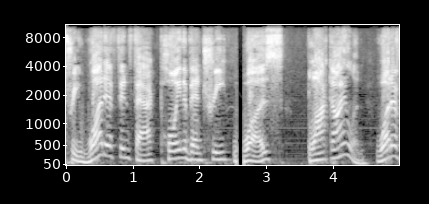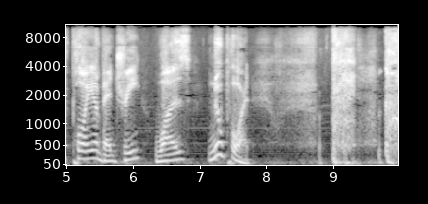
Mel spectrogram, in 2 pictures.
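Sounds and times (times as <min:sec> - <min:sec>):
speech: 0:00.0 - 0:08.0
person coughing close to the microphone: 0:08.8 - 0:09.9.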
